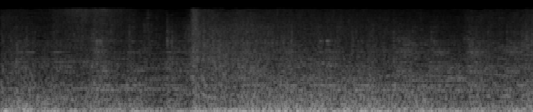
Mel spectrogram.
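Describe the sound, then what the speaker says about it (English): Wither skulls exploding in Minecraft Story Mode, a continuous rumbling barrage of booming blasts, loud and dense with one sharper crack partway through. "Oh, it's shooting wither skulls, not meteors."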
